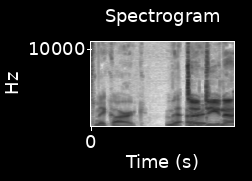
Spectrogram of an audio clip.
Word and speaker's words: McHargue: me do not spell do not pronounce those last two letters it's McHargue do you know how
